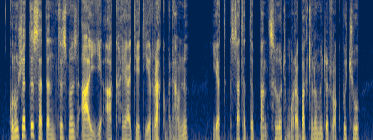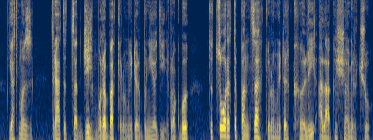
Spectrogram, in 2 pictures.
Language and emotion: Kashmiri, neutral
